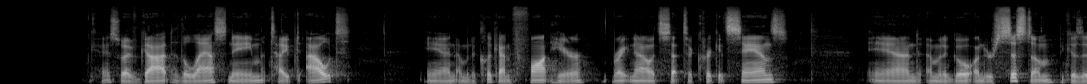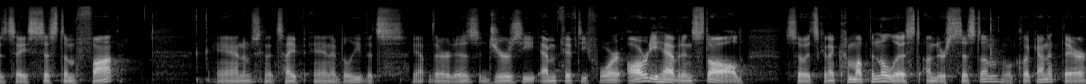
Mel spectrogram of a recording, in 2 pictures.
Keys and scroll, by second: 12.8 5, 14.0 4.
